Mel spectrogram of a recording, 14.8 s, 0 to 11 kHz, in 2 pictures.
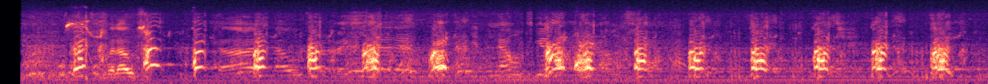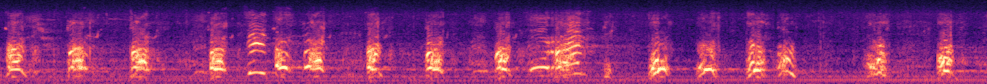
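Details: German Shepherd Lord v. Gleisdreieck, DDR line, in home footage filmed off a TV screen and dated 1995: loud barks about twice a second in uneven bursts, with some pauses, over a steady low electrical hum.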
